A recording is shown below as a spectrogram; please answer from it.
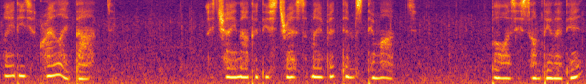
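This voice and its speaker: A soft, breathy female demon played by a woman whispers tenderly in a high voice. She is caring and reassuring, in the close, intimate style of roleplay ASMR. Light rain noise runs behind her. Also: steady tone, moderate pace, pauses often, natural voice. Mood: gentle, curious. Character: gentle, caring female sleep paralysis demon comforting a human.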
